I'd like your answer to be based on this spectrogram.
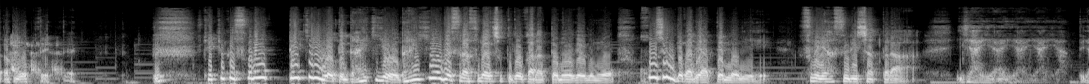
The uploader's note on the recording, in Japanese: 今回機材トラブルで音割れが発生しております。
